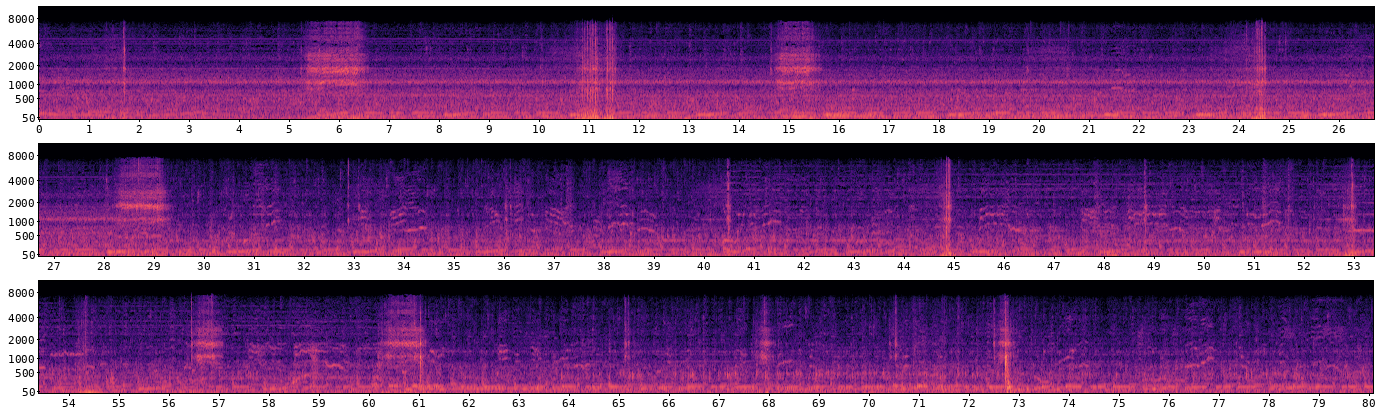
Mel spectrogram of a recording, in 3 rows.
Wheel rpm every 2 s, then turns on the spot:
10, 0, 20, 10, 0, 10, 0, 20, 0, 0, 0, 0, 0, 0, 20, 0, 0, 0, 0, 0, 0, 0, 0, 0, 0, 0, 0, 0, 10, 0, 20, 0, 0, 0, 0, 0, 0, 0, 0, 0.
10-12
